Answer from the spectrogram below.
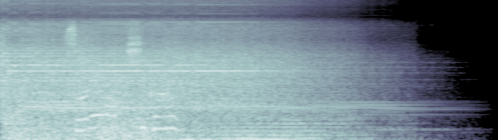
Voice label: objection japanese

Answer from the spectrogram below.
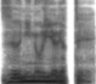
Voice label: casual; terumi

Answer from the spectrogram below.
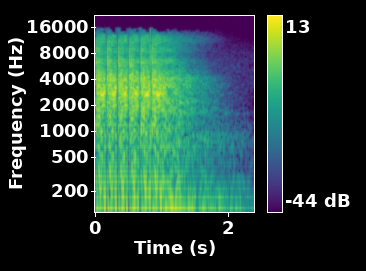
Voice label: guilty

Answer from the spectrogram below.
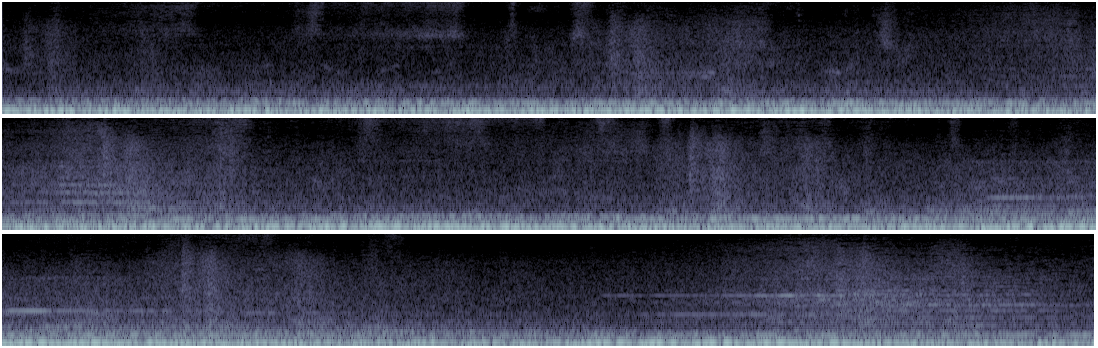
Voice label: whispers, ambience

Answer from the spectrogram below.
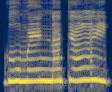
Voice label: depressed; monomi

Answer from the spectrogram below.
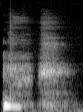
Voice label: worried; moeka

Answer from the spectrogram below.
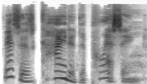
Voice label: depressing

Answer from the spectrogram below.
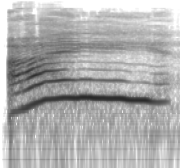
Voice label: confused; drv3

